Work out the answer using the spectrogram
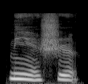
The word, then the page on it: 蔑视: miè shì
